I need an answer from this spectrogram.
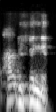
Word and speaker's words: Finfinne: But how do you say Finfinne? How do Finfinne?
